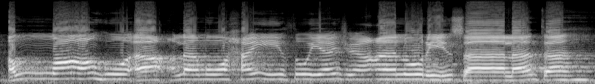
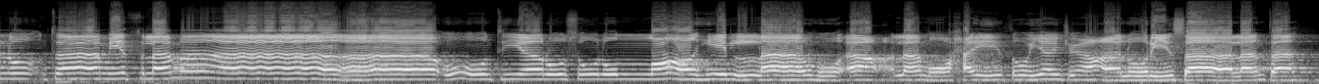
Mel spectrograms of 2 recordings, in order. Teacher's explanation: Jika digabung berhenti wakaf pada Rasulullah, nah, kemudian memulai bacaan Allahu a'lam, maka lam dibaca tafkhim karena pada permulaan. Tapi ketika diwasolkan, Allahnya dibaca tarkik.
